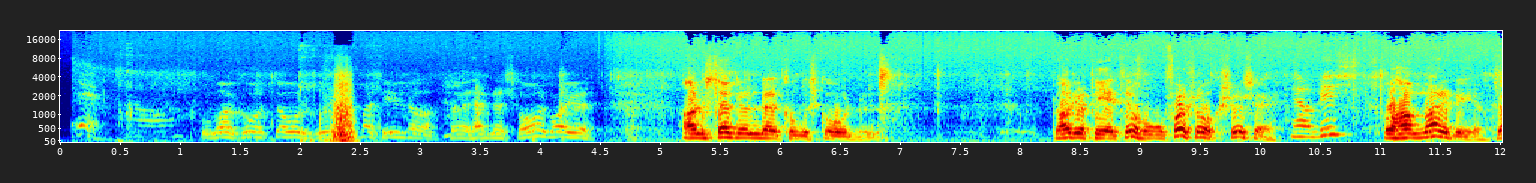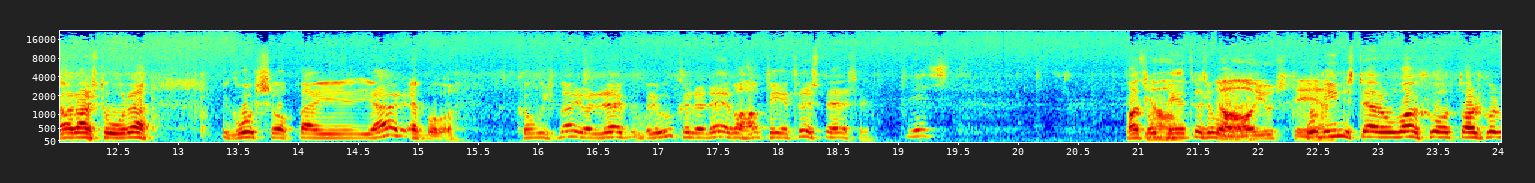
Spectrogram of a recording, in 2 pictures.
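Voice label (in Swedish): Ovansjö Gästrikland, Svenska sagor, dialekter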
